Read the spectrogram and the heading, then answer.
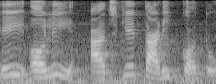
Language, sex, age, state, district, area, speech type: Bengali, female, 18-30, West Bengal, Kolkata, urban, read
